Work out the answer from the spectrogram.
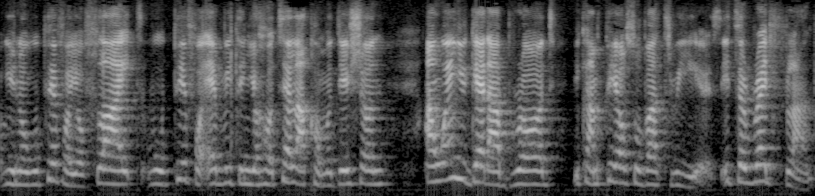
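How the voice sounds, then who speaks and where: Bright-voiced woman giving earnest advice. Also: on the high side, poor audio. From Nigeria. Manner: earnest, repeats and restarts words, reads viewer comments aloud. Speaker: immigration consultant. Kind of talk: live-stream talk answering viewers.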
